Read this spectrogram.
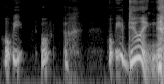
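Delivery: high, halting, baffled questioning; baffled reaction. Retold or imitated. Viewer baffled by a film scene, high stammering disbelief.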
